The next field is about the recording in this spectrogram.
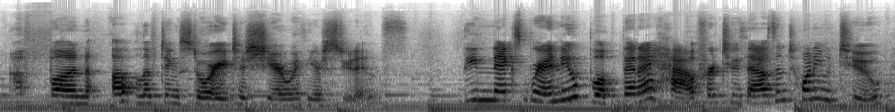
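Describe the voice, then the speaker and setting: A woman hosting a scripted, upbeat book review for teachers, speaking in a clear presenter style and stressing key descriptive words. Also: a little high, bright, forceful tone.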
